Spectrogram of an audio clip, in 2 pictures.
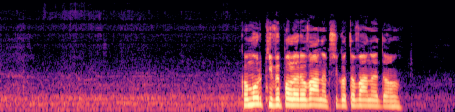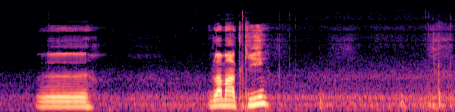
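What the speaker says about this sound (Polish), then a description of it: "Bardzo spokojne pszczoły." Calm honeybees buzz at an open hive during a spring colony inspection, a steady low drone running under several bursts of nearby Polish speech.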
